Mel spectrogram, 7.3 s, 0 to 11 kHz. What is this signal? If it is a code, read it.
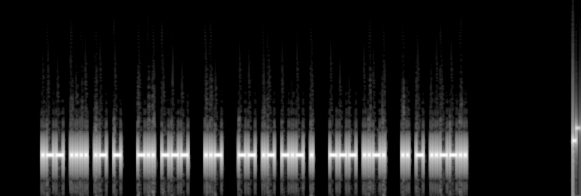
Morse code, heard as a keyed tone, about 40 wpm, 700 Hz. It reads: WHAT DO U MAKE OF IT?
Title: Sentences from Top 100 Words and Abbreviations 40wpm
